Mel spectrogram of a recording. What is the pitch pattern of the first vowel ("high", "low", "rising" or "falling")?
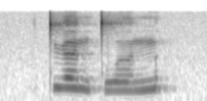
falling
